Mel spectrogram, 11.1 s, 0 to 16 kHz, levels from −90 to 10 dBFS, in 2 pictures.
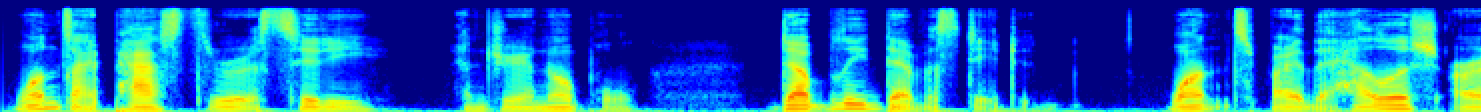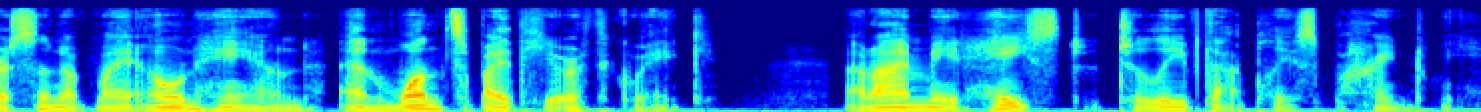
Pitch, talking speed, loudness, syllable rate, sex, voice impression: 90 Hz, 180 wpm, -24 LUFS, 5.2 syllables/s, male, masculine, middle-aged, relaxed, slightly weak, raspy, intellectual, slightly sincere, friendly, unique, slightly kind, modest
